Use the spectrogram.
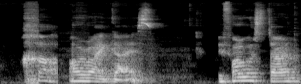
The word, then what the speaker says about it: خ: خ. It's pronounced farther back at the throat. You should feel a little tickle in your throat.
